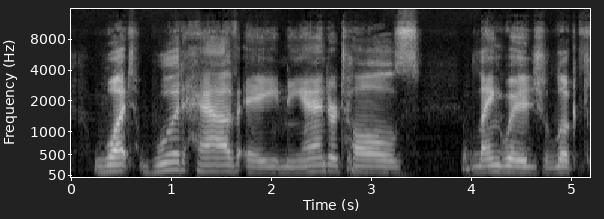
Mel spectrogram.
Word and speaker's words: Neanderthal: is by the way I know it's spelled neanderthals but like if you ever talked to an archaeologist just say neander tall because if you don't they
